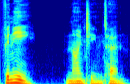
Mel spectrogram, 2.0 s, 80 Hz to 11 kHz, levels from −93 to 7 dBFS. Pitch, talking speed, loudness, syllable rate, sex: 100 Hz, 90 wpm, -20 LUFS, 4.2 syllables/s, male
